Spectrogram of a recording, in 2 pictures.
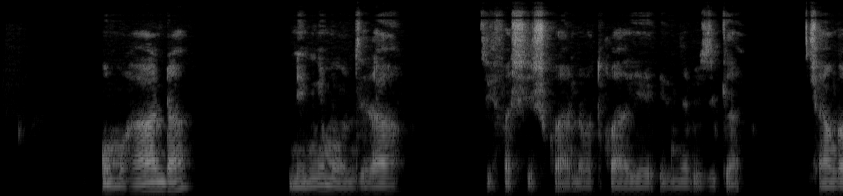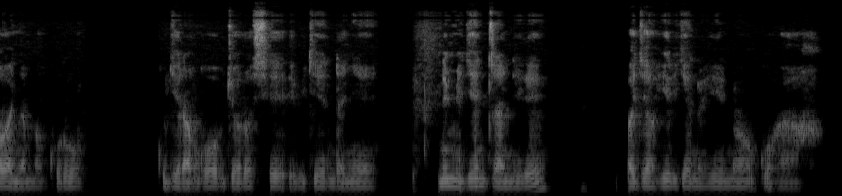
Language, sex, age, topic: Kinyarwanda, male, 36-49, government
